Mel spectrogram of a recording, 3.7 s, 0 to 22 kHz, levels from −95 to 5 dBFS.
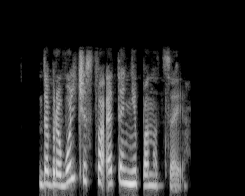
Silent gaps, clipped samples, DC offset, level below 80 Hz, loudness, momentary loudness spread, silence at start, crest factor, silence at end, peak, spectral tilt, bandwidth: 2.10-2.14 s; under 0.1%; under 0.1%; -64 dBFS; -17 LUFS; 13 LU; 0.6 s; 18 dB; 1 s; -2 dBFS; -3.5 dB/octave; 8 kHz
